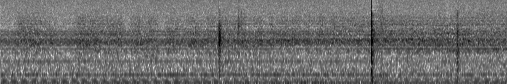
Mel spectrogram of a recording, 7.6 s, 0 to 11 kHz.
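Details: Zenith Y825 vacuum tube AM/FM radio, shelved after working 6 months earlier; on FM, owner suspects missing antenna. Constant low buzzing hum, sharp crackles, almost no station audible; cause not confirmed.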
